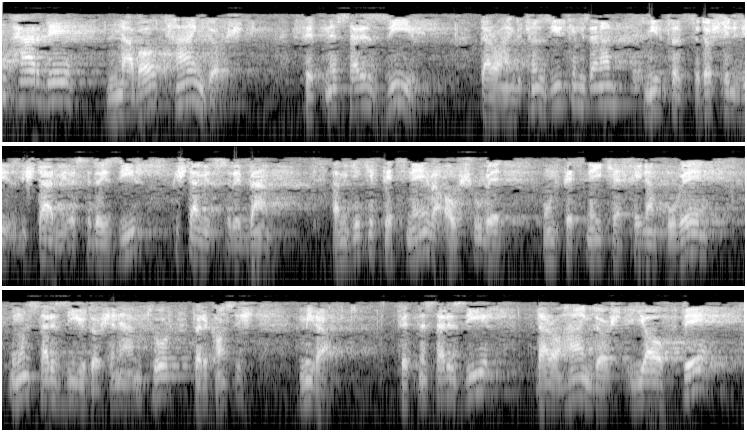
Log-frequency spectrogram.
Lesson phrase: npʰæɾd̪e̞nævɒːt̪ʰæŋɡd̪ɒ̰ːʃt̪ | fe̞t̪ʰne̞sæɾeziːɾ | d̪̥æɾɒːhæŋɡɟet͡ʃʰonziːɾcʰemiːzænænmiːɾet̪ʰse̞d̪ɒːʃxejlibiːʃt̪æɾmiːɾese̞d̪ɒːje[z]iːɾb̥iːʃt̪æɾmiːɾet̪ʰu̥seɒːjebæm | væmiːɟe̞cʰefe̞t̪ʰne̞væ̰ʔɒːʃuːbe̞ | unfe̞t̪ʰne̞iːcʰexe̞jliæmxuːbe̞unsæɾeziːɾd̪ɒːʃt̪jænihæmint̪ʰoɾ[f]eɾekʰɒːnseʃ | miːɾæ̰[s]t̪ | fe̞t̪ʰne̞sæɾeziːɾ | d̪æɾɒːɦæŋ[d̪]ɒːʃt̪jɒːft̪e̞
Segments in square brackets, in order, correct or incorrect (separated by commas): correct, correct, incorrect, correct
